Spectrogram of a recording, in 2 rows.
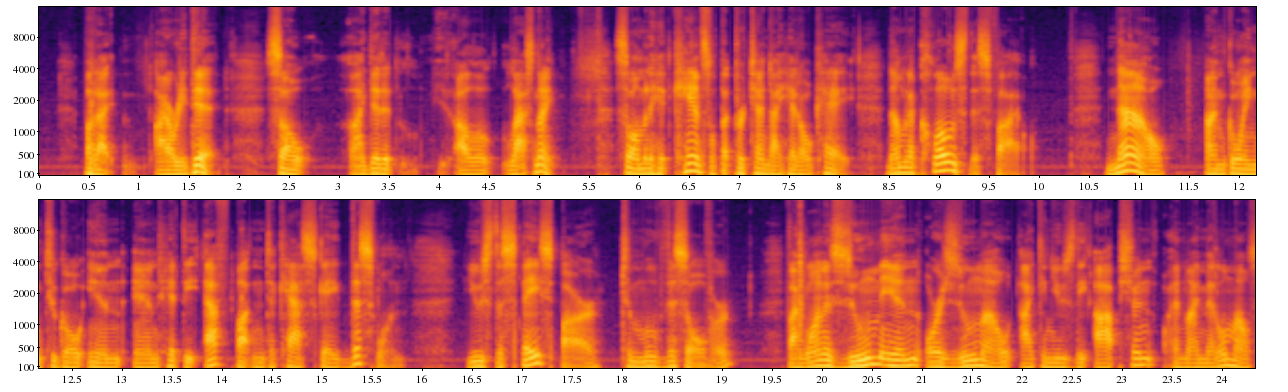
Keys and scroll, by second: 13.8 f.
